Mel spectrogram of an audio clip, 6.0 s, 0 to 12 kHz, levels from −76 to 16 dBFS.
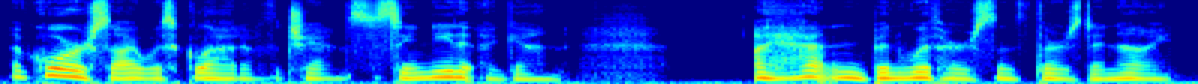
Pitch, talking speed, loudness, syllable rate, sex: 170 Hz, 190 wpm, -19 LUFS, 5.4 syllables/s, female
